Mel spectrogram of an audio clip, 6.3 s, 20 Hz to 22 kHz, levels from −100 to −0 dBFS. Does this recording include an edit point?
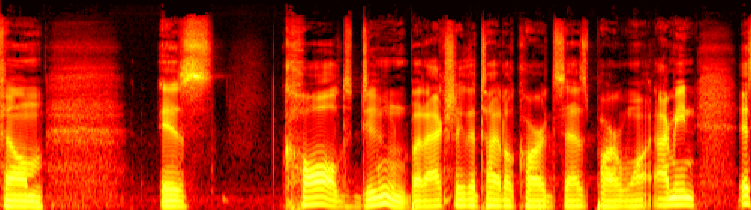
no; 0 cuts

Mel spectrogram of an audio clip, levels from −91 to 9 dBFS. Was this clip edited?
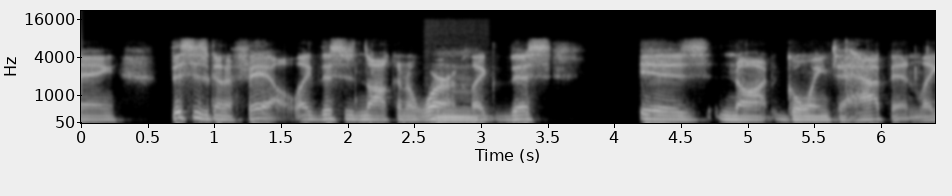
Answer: no; 0 cuts

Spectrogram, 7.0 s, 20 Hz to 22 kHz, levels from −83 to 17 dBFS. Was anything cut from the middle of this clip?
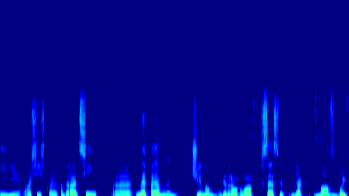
no; 0 cuts

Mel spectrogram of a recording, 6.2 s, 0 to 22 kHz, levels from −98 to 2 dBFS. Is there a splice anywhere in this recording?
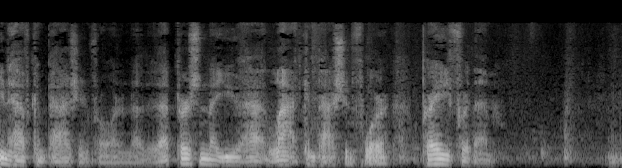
no; 0 cuts

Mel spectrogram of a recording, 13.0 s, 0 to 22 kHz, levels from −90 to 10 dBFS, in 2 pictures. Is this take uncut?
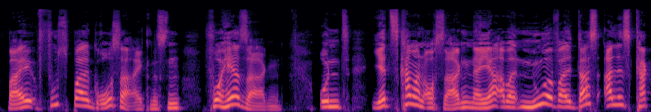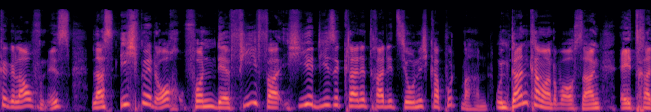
no; 1 cut; at 11.4 s

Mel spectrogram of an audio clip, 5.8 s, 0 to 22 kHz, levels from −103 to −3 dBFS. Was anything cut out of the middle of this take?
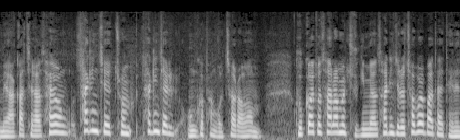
yes; 1 cut; at 1.7 s

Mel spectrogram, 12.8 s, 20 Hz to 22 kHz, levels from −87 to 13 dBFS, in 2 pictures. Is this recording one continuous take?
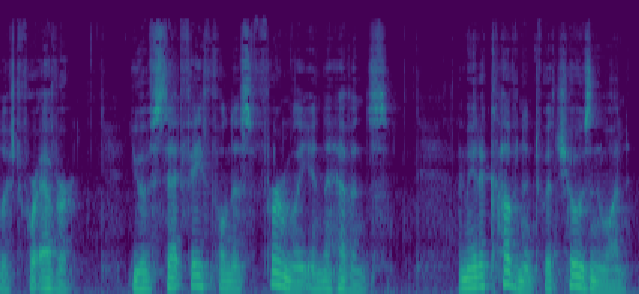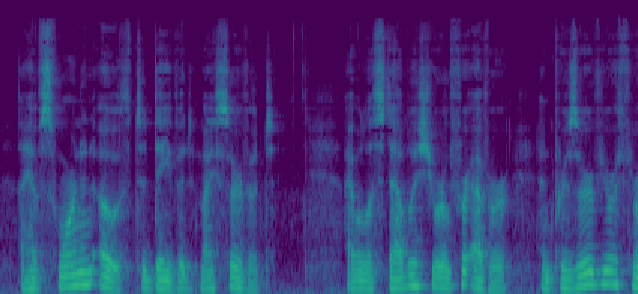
no; 4 cuts; at 1.8 s, 4.6 s, 5.5 s, 10.9 s

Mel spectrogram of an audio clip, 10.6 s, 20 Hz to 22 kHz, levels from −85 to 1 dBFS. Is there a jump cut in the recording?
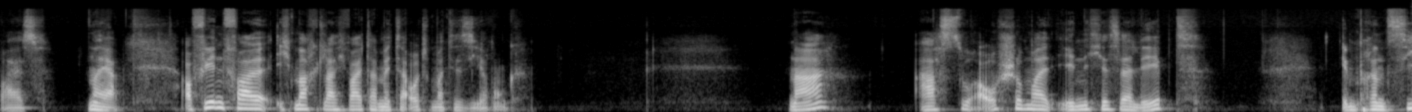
no; 0 cuts

